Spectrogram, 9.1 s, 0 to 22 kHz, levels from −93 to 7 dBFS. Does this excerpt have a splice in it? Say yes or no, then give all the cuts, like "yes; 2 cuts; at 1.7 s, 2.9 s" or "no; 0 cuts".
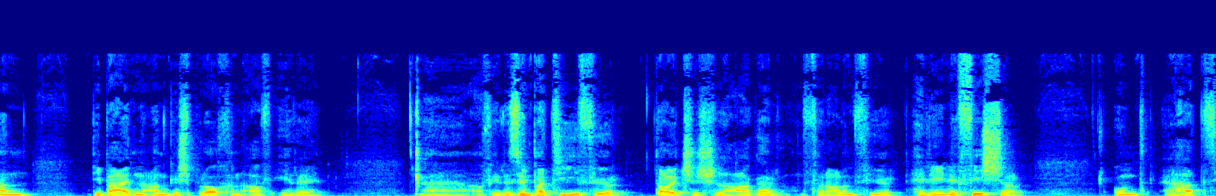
no; 0 cuts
